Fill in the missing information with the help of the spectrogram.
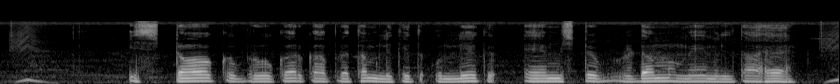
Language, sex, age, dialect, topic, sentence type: Hindi, male, 25-30, Kanauji Braj Bhasha, banking, statement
